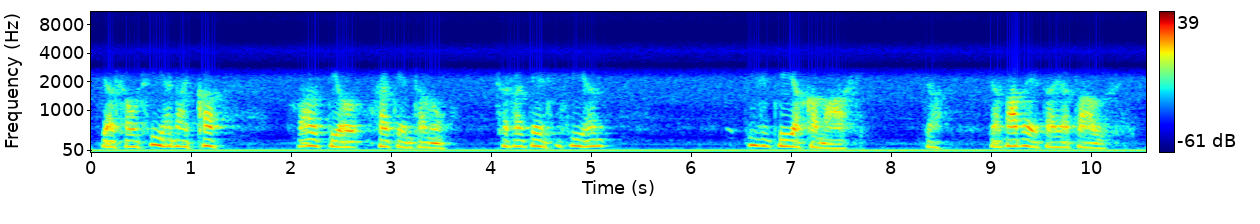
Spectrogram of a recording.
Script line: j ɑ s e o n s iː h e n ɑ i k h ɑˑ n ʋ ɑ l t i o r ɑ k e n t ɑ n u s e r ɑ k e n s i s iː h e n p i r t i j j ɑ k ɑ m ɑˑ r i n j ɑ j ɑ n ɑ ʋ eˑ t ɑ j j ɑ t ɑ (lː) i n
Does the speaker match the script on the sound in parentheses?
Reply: yes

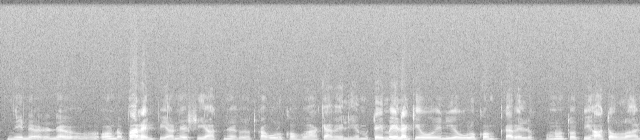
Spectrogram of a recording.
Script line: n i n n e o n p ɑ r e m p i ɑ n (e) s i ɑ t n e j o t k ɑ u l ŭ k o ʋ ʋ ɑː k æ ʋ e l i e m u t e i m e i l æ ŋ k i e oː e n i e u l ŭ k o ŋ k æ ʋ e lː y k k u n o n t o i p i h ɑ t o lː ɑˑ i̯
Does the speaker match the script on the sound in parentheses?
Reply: yes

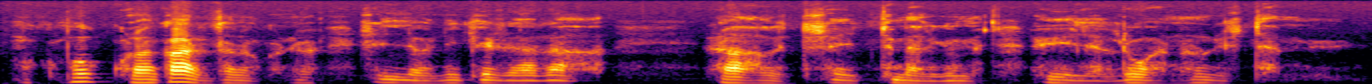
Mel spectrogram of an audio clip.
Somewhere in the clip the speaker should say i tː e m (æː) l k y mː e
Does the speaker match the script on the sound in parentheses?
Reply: no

